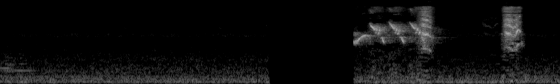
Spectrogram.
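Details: Female double-collared seedeater calling to warm up the male: after a steady hiss and a sudden gap, a short run of high, twittering notes breaks in, followed by a single sharp chirp.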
